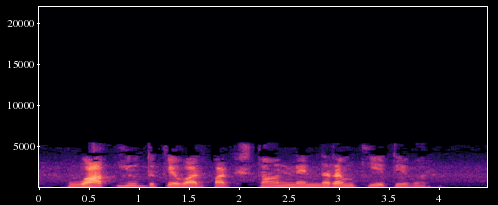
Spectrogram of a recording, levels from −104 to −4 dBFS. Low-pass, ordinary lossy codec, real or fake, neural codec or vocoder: 5.4 kHz; MP3, 24 kbps; real; none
